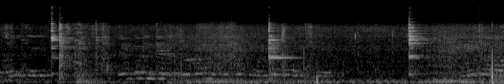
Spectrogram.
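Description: Bread slices sizzling as they fry in ghee, with three sharp metallic clinks of a spoon against the pan as the dark-brown slices are lifted out.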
